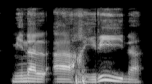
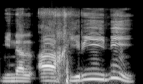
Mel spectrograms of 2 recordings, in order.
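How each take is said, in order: First: The final n is followed by an a vowel. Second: The final n is followed by an i vowel. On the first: The speaker calls it right. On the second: The speaker calls it wrong. "jangan membaca"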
